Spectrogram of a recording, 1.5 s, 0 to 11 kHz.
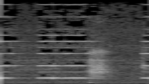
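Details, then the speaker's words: Repeated high electronic alarm tones from a home pulse oximeter on a baby born at 29 weeks, home on oxygen via nasal cannula; the alarm signals the sensor needs changing, not low oxygen; pulse oximeter alarm. "his monitor going off now but it's not actually alarming because he's low in oxygen it's alarming because we need to change the sensor"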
